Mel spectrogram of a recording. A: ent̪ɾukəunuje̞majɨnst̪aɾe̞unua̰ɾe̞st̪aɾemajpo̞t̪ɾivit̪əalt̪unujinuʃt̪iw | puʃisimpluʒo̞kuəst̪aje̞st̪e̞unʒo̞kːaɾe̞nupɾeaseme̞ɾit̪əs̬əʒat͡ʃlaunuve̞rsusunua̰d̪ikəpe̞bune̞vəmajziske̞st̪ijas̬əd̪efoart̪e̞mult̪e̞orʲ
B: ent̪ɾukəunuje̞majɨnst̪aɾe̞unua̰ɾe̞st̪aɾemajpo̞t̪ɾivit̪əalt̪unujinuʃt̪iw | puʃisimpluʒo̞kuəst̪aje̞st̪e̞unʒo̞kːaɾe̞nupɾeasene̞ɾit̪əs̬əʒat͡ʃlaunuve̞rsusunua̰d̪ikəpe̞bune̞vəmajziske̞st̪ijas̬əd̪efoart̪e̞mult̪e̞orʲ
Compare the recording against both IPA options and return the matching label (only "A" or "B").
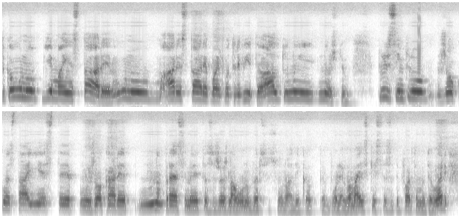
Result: A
